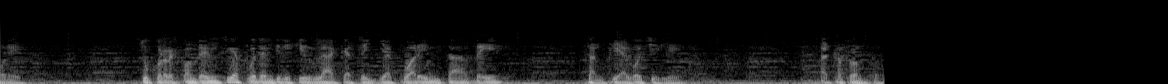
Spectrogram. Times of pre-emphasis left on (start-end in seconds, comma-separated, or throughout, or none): none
